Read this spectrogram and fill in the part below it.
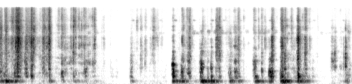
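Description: A plastic mailer crinkles and rustles as it is torn open.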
